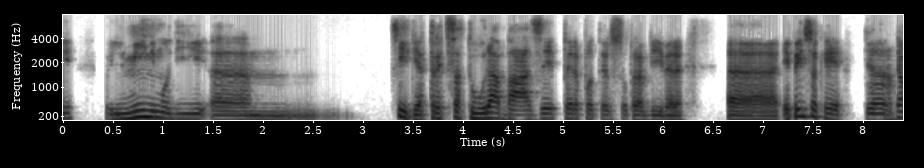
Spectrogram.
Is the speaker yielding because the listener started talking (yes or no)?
no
